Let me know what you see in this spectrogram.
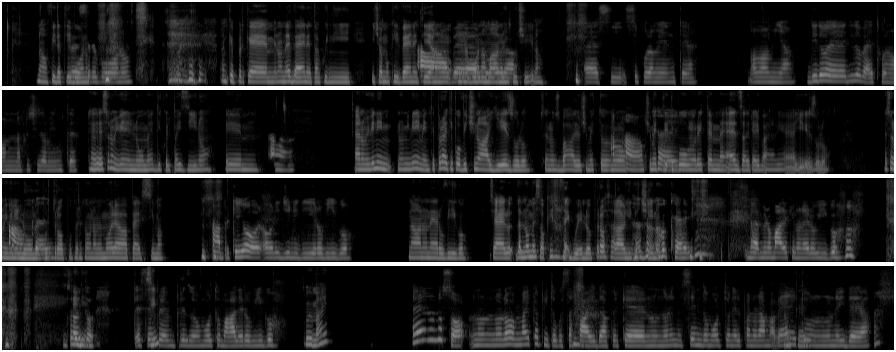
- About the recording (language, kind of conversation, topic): Italian, unstructured, C’è un odore che ti riporta subito al passato?
- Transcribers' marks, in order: tapping; distorted speech; chuckle; sigh; chuckle; chuckle; "adesso" said as "esso"; other background noise; "arrivare" said as "arrievare"; snort; "Cioè" said as "ceh"; laughing while speaking: "che non è"; "quello" said as "guello"; chuckle; laughing while speaking: "Okay"; chuckle; chuckle; exhale; "essendo" said as "ensendo"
